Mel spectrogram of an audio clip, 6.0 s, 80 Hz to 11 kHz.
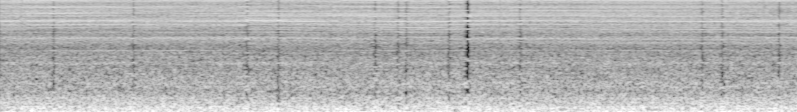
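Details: RTX 4090 coil whine compared on Gigabyte Gaming OC (fans ~900 rpm) and MSI Suprim Liquid X (fans ~1200 rpm) at varying frame rate, audio strongly amplified: thin steady high-pitched whine over fan hiss, with no mechanical rhythm.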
